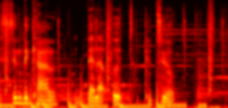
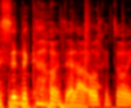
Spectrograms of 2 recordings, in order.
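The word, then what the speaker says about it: Syndicale de la Haute Couture: So like the syndical de la haute couture, have to say it like that. The syndical de la haute couture, yeah, they have rules, right?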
